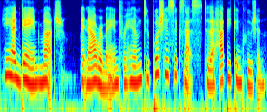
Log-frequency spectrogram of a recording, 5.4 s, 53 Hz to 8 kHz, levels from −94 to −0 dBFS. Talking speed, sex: 190 wpm, female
